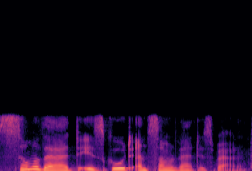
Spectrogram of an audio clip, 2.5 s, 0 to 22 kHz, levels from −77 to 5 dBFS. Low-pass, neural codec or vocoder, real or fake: 7.2 kHz; codec, 24 kHz, 0.9 kbps, WavTokenizer, small release; fake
